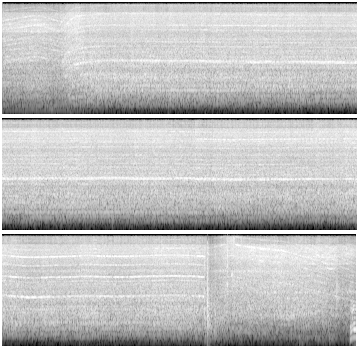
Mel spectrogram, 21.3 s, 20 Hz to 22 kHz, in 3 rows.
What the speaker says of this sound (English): I'm going to bore a 1-inch knot hole out here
